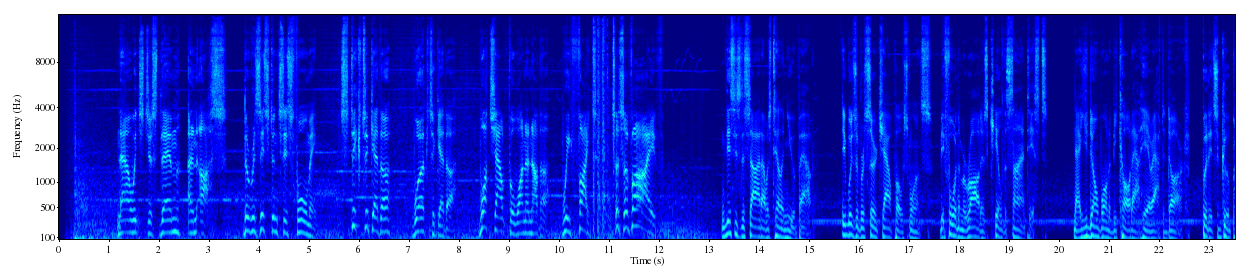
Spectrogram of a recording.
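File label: English UK, Gaming, voice demos; GoLocalise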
